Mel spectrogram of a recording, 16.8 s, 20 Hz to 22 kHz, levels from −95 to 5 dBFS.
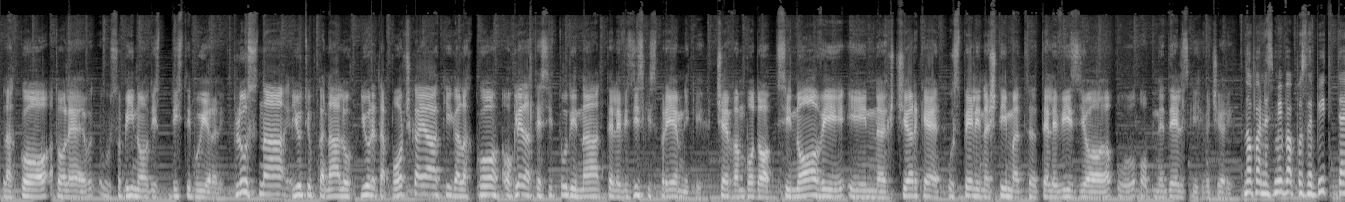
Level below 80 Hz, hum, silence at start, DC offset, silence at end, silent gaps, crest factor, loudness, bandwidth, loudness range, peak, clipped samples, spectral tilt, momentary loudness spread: -36 dBFS; none; 0 s; under 0.1%; 0 s; none; 14 dB; -17 LUFS; 18.5 kHz; 2 LU; -4 dBFS; under 0.1%; -5 dB/octave; 7 LU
